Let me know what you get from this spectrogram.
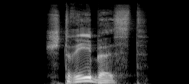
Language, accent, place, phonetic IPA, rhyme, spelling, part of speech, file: German, Germany, Berlin, [ˈʃtʁeːbəst], -eːbəst, strebest, verb, De-strebest.ogg
- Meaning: second-person singular subjunctive I of streben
